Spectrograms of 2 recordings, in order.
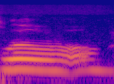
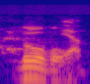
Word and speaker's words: Louisville: Louisville there's no s Louisville Louisville anyway nobody says the S though right no Louisville Louisville no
